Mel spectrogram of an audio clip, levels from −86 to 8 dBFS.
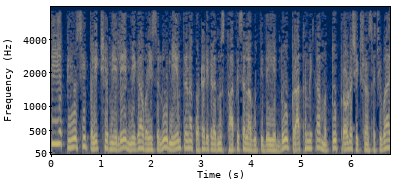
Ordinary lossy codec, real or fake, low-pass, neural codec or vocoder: none; real; 7.2 kHz; none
